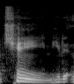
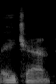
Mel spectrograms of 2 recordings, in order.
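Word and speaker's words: Achane: It's not 4chan. Not 4chan. – It's not Chain. Everybody's been saying Achan. He wants it Achan. So I'll say it correctly for him. Achan.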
